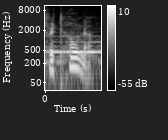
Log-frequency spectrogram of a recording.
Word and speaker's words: Ratona: her name wrong actually it's not retina it's ratona i'll even pronounce her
